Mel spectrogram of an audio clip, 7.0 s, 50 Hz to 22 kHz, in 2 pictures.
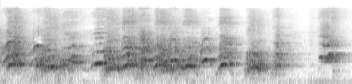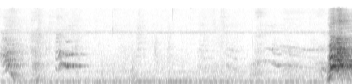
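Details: Male Shih Tzu puppy, white and gold, 43 days old, born 24 July 2014, recorded indoors in Osaka, Japan on 5 September: a burst of rapid high yapping barks and yips, then quieter whines, a low hum, and one last bark.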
